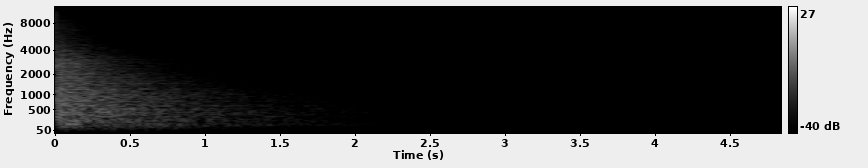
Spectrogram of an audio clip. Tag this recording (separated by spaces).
Impulse IR Plate Response Reverb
